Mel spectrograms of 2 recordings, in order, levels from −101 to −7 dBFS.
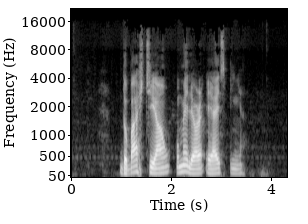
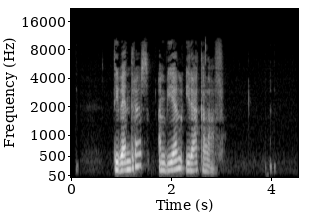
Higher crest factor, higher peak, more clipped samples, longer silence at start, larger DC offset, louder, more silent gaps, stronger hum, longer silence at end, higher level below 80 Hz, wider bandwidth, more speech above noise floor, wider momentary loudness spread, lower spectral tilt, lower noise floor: second, 18 dB vs 24 dB; first, -2 dBFS vs -8 dBFS; neither; first, 1 s vs 0.85 s; neither; first, -19 LUFS vs -28 LUFS; neither; neither; second, 0.9 s vs 1.55 s; first, -60 dBFS vs -80 dBFS; first, 13.5 kHz vs 10.5 kHz; about the same, 47 dB vs 48 dB; about the same, 15 LU vs 16 LU; about the same, -6 dB/octave vs -6 dB/octave; second, -66 dBFS vs -75 dBFS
